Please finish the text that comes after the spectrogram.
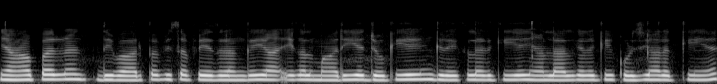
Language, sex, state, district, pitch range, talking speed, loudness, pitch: Hindi, female, Chhattisgarh, Jashpur, 205-220 Hz, 210 wpm, -13 LUFS, 210 Hz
